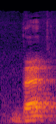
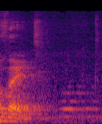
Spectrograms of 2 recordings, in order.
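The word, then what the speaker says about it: בית: you say that there are 2 pronunciations, right? Bet or Veit.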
